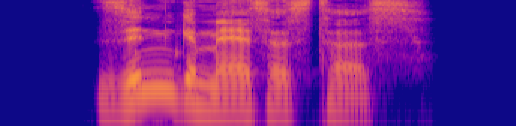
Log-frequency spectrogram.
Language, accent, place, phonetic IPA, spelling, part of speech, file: German, Germany, Berlin, [ˈzɪnɡəˌmɛːsəstəs], sinngemäßestes, adjective, De-sinngemäßestes.ogg
- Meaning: strong/mixed nominative/accusative neuter singular superlative degree of sinngemäß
